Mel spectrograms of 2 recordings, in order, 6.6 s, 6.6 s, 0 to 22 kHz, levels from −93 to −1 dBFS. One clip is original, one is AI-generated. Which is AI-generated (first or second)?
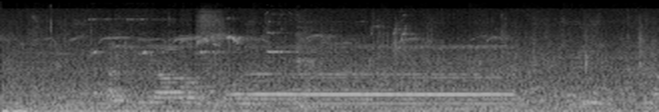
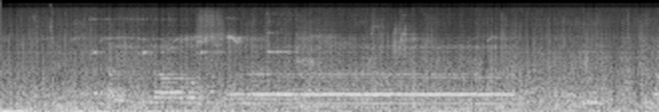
second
